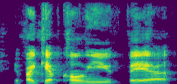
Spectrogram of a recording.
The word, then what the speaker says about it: Thea: When I had kind of adopted this name, I had pronounced it Thea, which was just how I pronounce it when I first decided upon it. But after speaking with a bunch of other people and, introducing myself as, now I'm going to say Thea, that's how everybody else just pronounced it. So it was a lot of just correcting people and saying, well, it's actually Thea rather than Thea.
